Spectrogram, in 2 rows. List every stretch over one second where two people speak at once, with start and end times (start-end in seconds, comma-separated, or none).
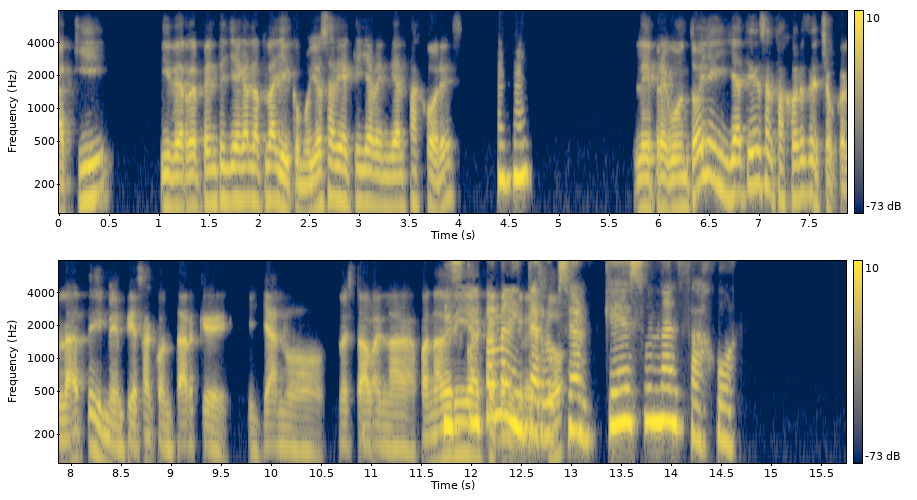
11.7-13.0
